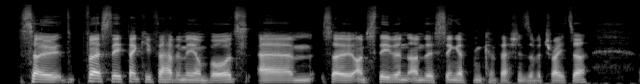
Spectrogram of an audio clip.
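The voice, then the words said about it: Posh British accent. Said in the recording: “distinctly posh British accent ... cringeworthy Hugh Grant style accent”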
